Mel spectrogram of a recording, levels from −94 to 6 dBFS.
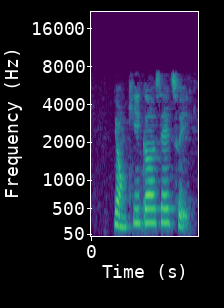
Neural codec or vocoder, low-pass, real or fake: none; 7.2 kHz; real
